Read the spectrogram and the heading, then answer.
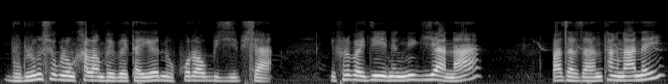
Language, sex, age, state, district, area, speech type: Bodo, female, 60+, Assam, Baksa, urban, spontaneous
